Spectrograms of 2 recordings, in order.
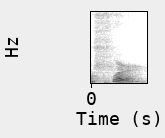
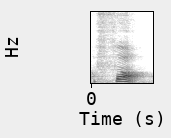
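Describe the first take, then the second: First: "for" reduced to "fur"; weak form of for. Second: Said in the usual way. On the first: Shown as a demonstration. Teacher showing learners weak "fur" inside a sentence. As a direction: weaken the vowel of "for" to "fur". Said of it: "弱读成fur". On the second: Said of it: "fall在句中弱读成fur".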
